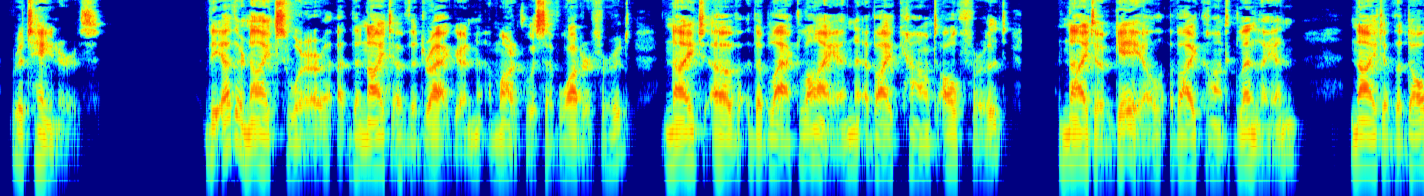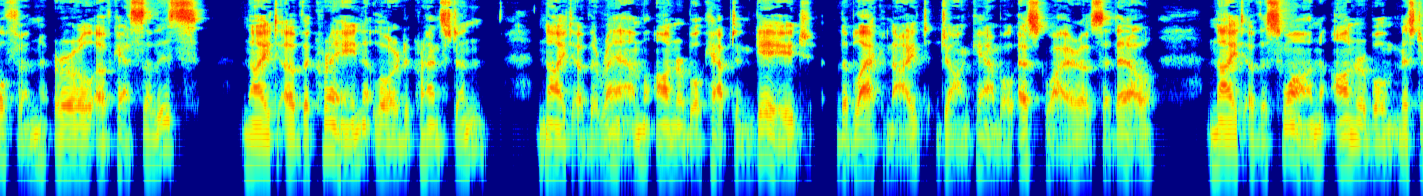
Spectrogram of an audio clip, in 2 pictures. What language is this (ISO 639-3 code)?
eng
